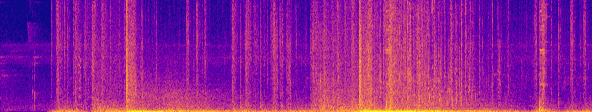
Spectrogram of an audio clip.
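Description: Muskets crackle in rapid, dense volleys during a battle.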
